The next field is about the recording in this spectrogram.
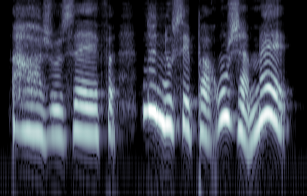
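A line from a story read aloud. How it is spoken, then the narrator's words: Fierce exclamation. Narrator (French): s'écria-t-elle avec une sauvage énergie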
